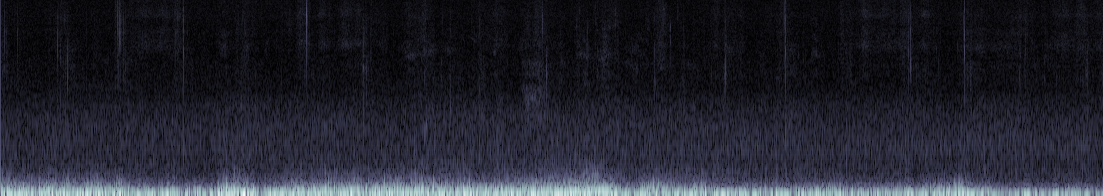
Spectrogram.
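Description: Wind rumbles against a microphone outdoors, then eases off.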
